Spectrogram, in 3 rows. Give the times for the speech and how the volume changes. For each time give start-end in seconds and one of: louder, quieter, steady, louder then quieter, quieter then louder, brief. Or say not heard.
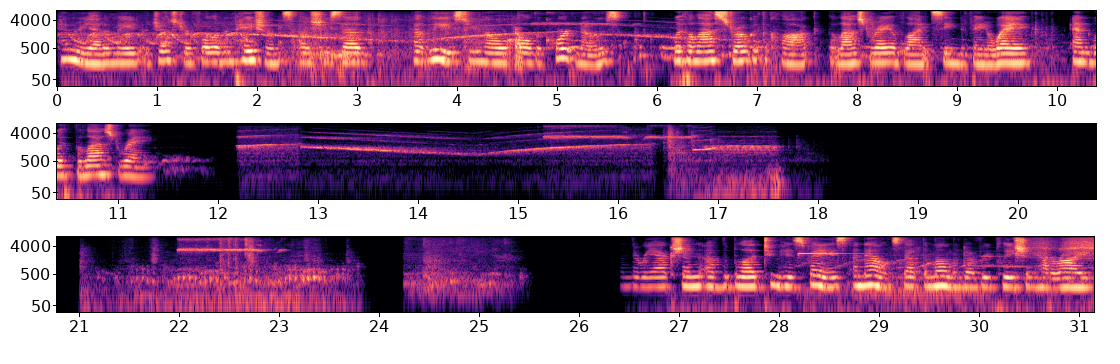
0.0-11.3 steady
26.4-31.1 steady.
